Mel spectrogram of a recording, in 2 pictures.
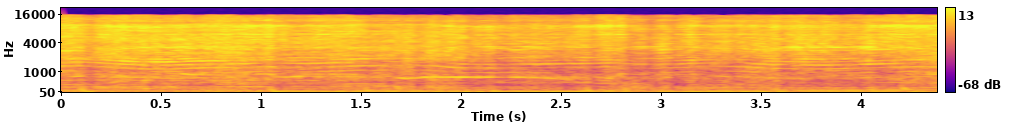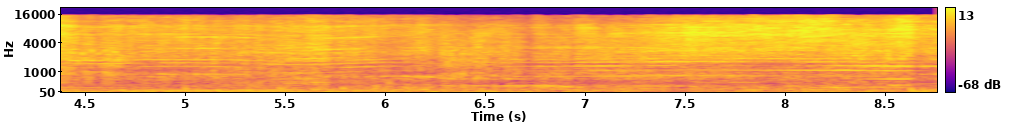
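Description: Radio-controlled model helicopter's engine and rotor running hard during aerobatics, the pitch rising and falling over and over as it flips and turns. Music plays underneath.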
